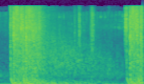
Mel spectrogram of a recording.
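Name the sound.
video game gunfire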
